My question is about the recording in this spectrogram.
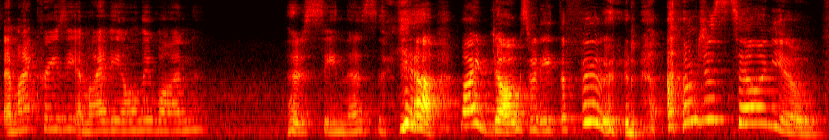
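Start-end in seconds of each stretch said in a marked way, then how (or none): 4.0-8.2 real laughter, words breaking up with giggles; amused laughing aside. Real, not acted. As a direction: laugh through it, high and loud. Laughing at dog video.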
